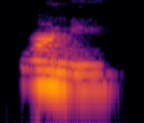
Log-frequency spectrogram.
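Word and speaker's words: koruny: Corony. Can I have all the information? Corony is the only pronunciation.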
